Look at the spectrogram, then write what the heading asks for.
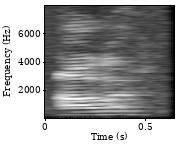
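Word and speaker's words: hour: गया अब उसके बाद आवर आवर आवर अब देखो ए साइलेंट है आवर इसमें इसमें आ जाएगा आवर आवर आवर इसमें आप देखो एच साइलेंट है तो एच तो समझो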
